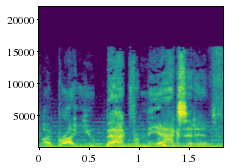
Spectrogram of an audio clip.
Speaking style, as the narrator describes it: I whispered

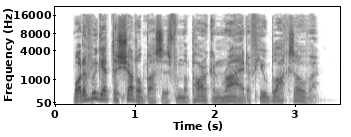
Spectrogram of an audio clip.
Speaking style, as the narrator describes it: She sighed

